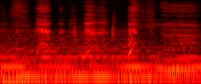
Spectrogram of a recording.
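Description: A woman crying, with sharp gasping sobs, over a soft music score of held low notes.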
